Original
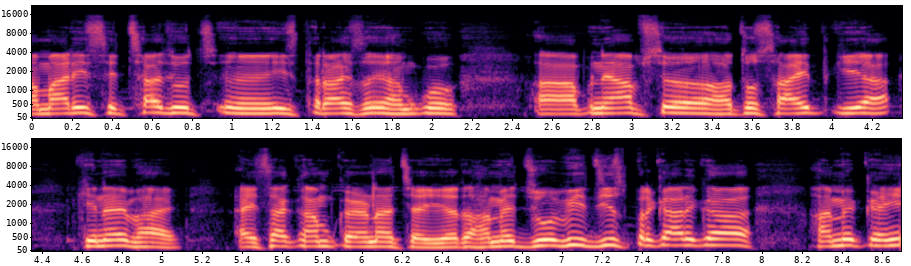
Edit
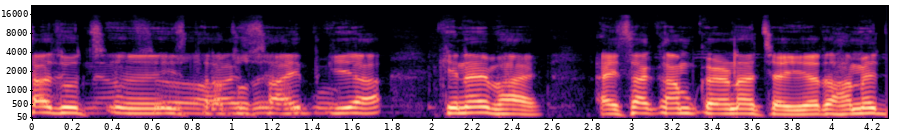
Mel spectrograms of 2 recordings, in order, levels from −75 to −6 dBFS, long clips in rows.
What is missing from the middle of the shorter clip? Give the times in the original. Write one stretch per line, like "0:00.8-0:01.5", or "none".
0:01.6-0:03.6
